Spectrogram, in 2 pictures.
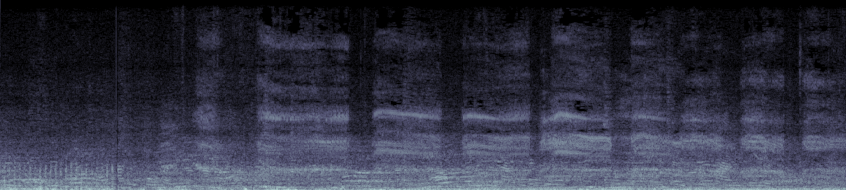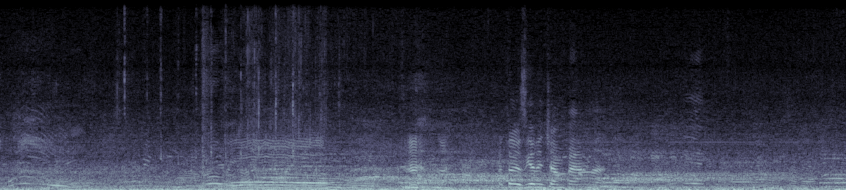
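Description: Water laps gently against a wooden dock.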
